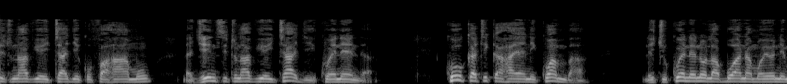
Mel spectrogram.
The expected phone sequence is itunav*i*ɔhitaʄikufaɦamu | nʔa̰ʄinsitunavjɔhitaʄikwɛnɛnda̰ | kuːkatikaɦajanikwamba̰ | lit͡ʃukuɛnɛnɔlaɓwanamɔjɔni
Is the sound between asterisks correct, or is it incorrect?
incorrect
